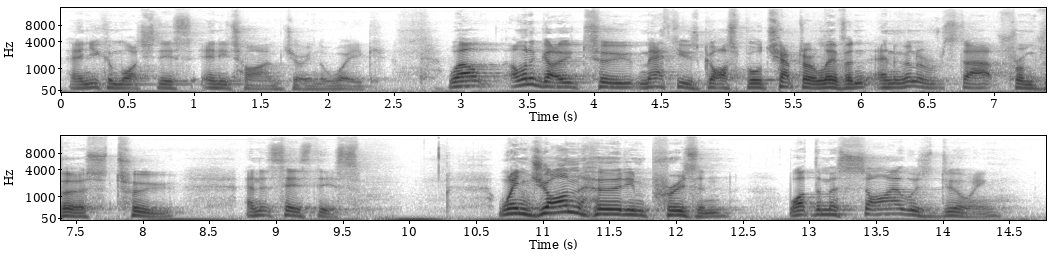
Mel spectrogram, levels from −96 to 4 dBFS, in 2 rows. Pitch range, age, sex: 115-160 Hz, 50-69, male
